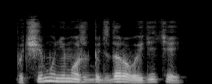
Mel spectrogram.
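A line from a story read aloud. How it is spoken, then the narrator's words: Very quiet question. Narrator (Russian): Рила спросила совсем тихо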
